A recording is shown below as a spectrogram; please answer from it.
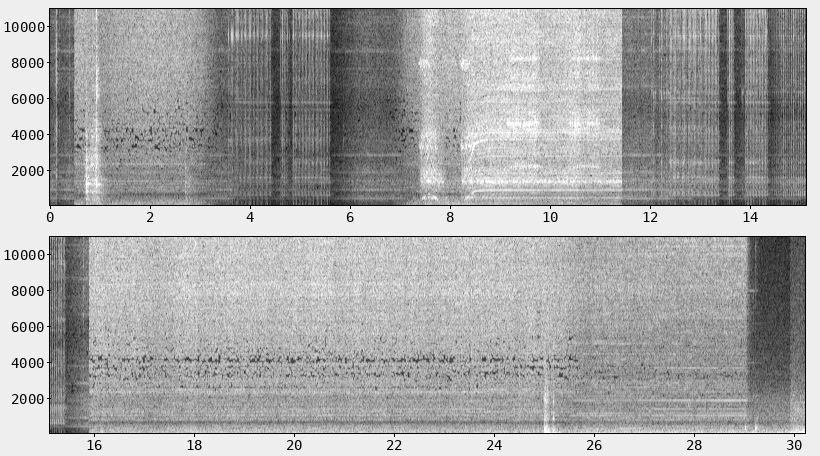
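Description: An electric power tool running in short, cut-together stretches. About eight seconds in, the motor spins up to a steady whine. A longer steady run follows, with one sharp knock partway through, and it stops just before the end.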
